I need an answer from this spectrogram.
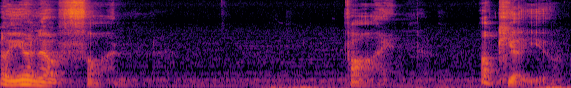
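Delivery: hushed, breathy, vile monster whisper. Voicing a creature who floats above a player: vile creature's voice. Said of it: "this vile creature".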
